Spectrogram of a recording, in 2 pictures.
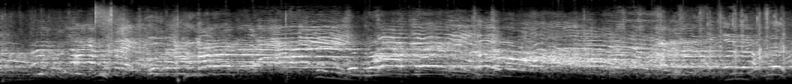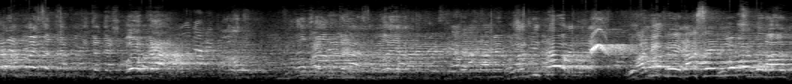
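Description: Children shout and cheer in a large echoing hall.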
